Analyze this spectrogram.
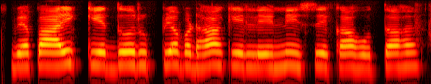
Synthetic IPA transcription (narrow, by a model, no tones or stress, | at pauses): ʋjɐpaːɾɪkːed̪oːɾʊpjabɐɽ̤akeleːnesekaɦoːt̪aɦɛː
